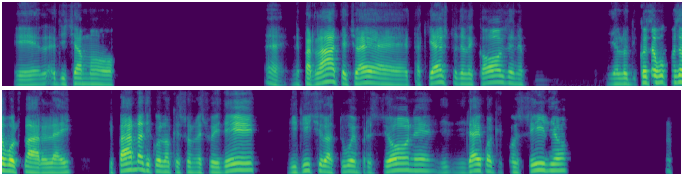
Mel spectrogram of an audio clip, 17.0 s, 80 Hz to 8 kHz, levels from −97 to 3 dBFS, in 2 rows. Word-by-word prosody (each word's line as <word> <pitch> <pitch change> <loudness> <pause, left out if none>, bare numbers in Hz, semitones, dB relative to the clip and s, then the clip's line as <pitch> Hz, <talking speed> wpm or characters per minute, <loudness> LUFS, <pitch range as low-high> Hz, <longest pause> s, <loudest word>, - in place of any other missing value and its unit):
E 120 +2 -7
v 145 +1 -11
diciamo 140 -2 -4 1.9
Eh, 120 - -10
ne 125 -1 -19
parlate 160 +4 +3
cioè 140 -5 0
t'ha - - -13
chiesto 170 -1 -1
delle 140 -2 -6
cose, 165 +1 -1
ne 135 -2 -11 1.1
glielo 140 +1 -3
di 135 0 -18
cosa 170 +4 +4 0.2
cosa 180 +1 +4
vuol 160 -4 +6
fare 130 -3 +3
lei? 125 +2 -2 0.4
Ti 125 - -17
parla 190 +5 +6
di 170 -3 -3
quello 155 -3 0
che 135 - -10
sono 130 +1 -8
le 130 - -6
sue 135 +2 -4
idee? 185 +7 +2 0.3
Gli 130 +2 -9
dici 170 +3 -5
la 145 -4 +2
tua 150 +5 -2
impressione? 160 - -1
Gli 130 +1 -18
gli 125 0 -22
dai 165 +5 +4
qualche 145 -7 -6
consiglio? 175 +6 -2 1.2
Mh. - - -21
145 Hz, 140 wpm, -22 LUFS, 130-170 Hz, 1.9 s, vuol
